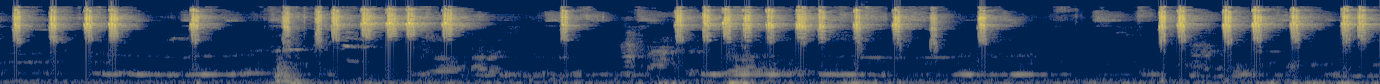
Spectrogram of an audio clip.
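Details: Javan cochoa loud call played as a lure to provoke a rival, heard as rapid bursts of high sharp notes repeated many times, with a lower steady tone running beneath and occasional thumps.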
